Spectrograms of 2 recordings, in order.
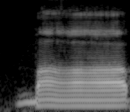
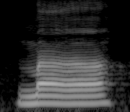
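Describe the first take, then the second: First: The syllable is said on a low pitch. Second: The syllable is said on a comfortably high pitch. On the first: The speaker calls it wrong. "don't say ma because no, it's a high tone. That would be wrong" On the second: The speaker calls it right. "Just high when you're still comfortable"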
